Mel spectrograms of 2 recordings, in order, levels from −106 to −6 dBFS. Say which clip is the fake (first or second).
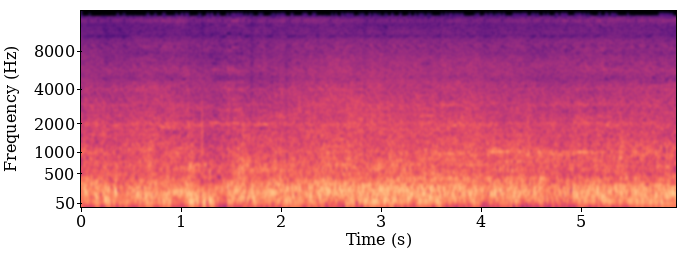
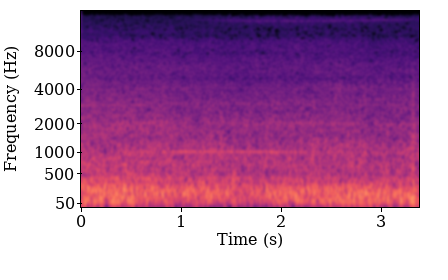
first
